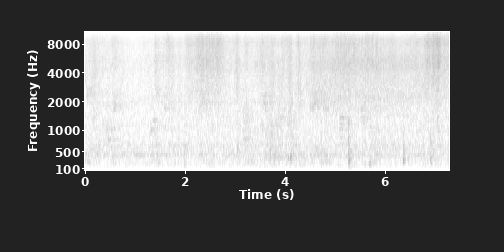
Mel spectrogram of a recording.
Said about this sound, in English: I said at the start, this is a fairly quiet train. You've heard a few more people get on at Vauxhall there.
